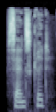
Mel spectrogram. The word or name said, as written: sanskrit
